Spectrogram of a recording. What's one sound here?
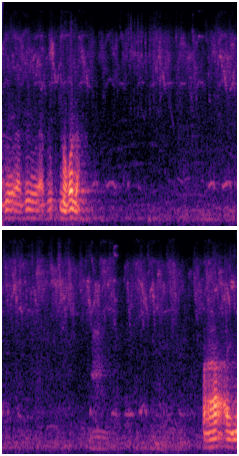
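An elderly man speaks with feeling.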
